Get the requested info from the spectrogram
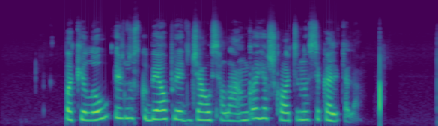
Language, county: Lithuanian, Kaunas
